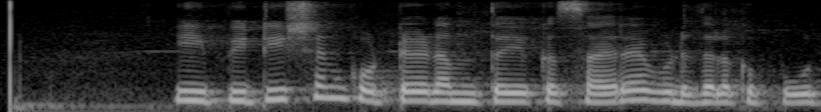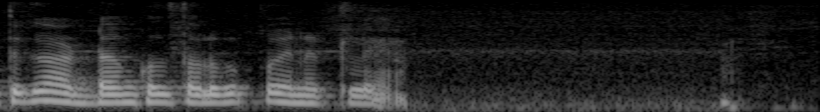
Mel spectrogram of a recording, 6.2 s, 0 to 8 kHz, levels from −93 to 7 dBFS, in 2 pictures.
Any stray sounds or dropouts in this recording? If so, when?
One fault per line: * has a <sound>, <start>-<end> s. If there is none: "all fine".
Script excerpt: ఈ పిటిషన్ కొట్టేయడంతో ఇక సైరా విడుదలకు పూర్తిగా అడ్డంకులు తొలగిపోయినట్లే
all fine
